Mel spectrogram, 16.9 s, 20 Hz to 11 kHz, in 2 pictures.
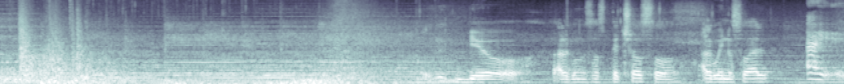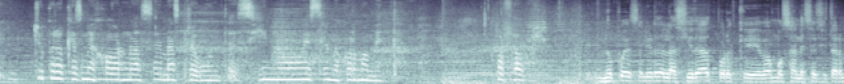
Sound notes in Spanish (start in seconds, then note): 0.0 crujir de las llamas; 0.0 estruendo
